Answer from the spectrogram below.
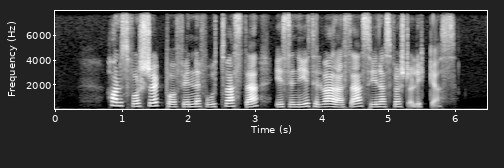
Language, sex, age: Norwegian, female, 18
